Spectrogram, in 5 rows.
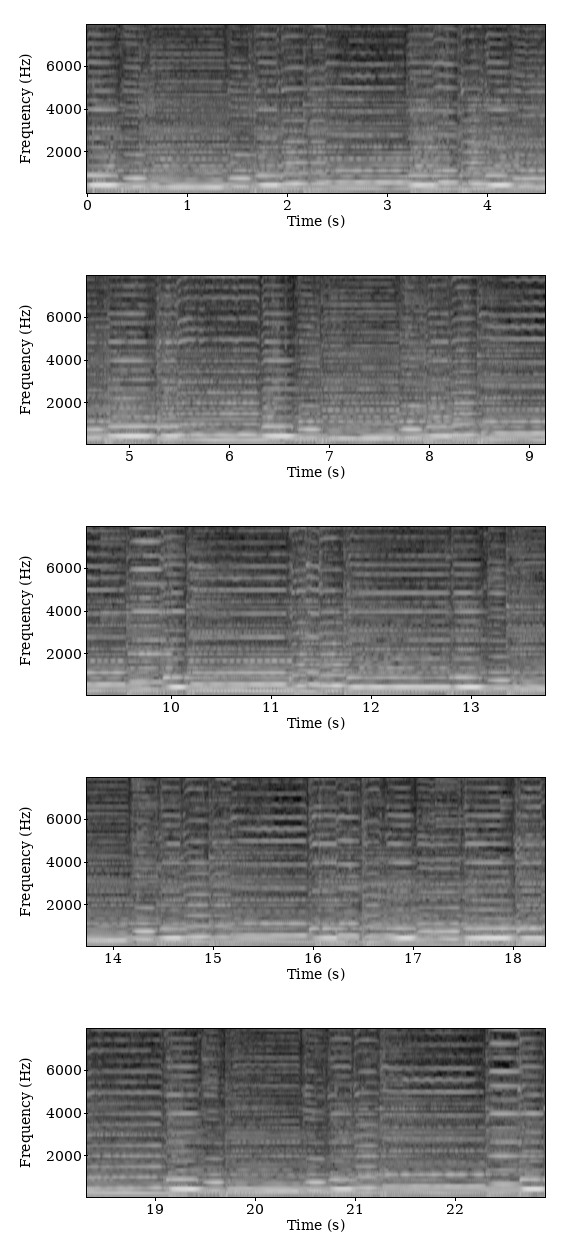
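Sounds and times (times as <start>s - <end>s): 
waltz music: 0.0s - 22.8s.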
